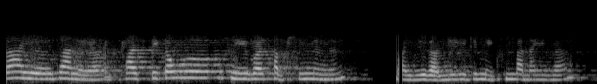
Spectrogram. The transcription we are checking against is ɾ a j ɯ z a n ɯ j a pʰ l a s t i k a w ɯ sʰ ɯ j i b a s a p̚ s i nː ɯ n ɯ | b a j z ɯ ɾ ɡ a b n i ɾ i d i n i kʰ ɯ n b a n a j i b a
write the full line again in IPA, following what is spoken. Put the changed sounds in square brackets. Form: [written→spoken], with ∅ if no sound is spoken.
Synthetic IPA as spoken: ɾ a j ɯ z a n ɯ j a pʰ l a s t i k a w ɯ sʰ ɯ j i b a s a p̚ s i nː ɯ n ɯ | [b→m] a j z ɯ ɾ ɡ a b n i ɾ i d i [n→m] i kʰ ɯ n b a n a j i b a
